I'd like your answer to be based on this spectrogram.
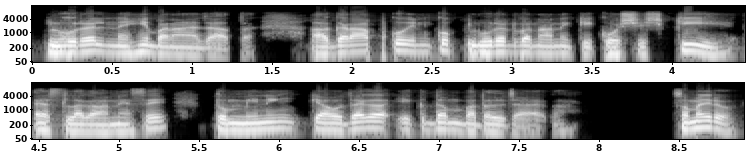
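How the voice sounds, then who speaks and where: A man's voice: medium pitch, a little mellow, no echo, dull audio. A man teaching English grammar, explaining patiently and repeating key points with frequent checks. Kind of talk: classroom-style lesson.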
